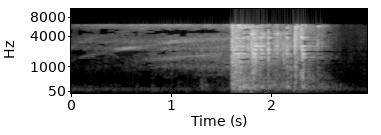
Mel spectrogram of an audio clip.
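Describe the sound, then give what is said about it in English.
A thin, rising whine builds for a moment, then a glass standing on the edge of a table suddenly shatters in a loud burst, with fragments crashing and tinkling for about a second before cutting to silence. “Watch closely what happens to that glass on the edge of the table. Watch. It's amazing. The glass was shattered.”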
